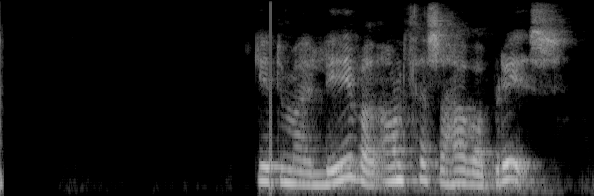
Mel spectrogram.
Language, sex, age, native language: Icelandic, female, 60-69, Icelandic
